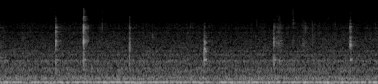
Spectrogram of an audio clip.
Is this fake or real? real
